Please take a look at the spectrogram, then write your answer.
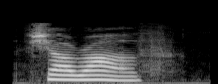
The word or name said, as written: sharav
